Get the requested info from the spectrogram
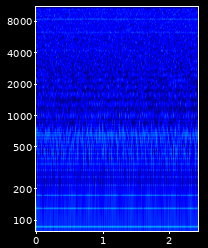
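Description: Near silence: only a faint, steady hum.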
